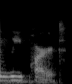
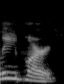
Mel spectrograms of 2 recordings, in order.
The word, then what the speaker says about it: Liebhart: It's from German heritage, but we all say Liebhart. Oh, Liebhart.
